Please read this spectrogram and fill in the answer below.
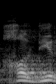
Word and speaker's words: Khadir: Bukan Khidir sebetulnya, ejaannya Khadir, Pak. Kalau tidak salah Khadir, bukan Khidir yang terkenal itu Khadir.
